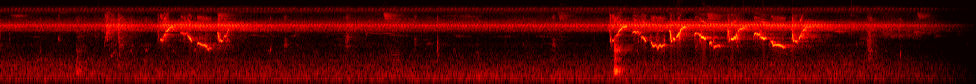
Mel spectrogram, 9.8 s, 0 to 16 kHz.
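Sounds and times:
constant shrill insect hum: 0.0s - 9.7s
Carolina wren singing: 1.0s - 2.6s, 6.1s - 9.4s.

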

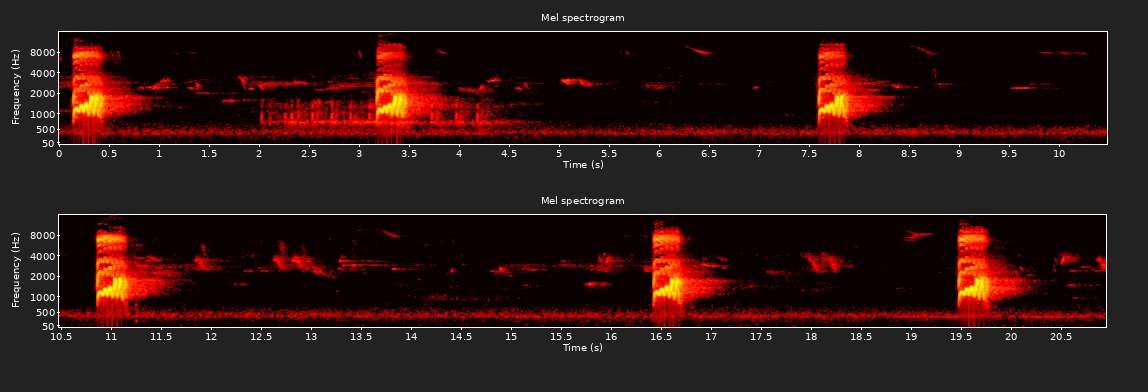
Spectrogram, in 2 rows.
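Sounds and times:
red-bellied woodpecker harsh rolling churr calls: 0.0s - 0.7s, 2.0s - 4.7s, 7.6s - 8.1s, 10.9s - 11.3s, 16.4s - 17.0s, 19.5s - 20.0s
faint chirps of other small birds: 0.0s - 20.9s.

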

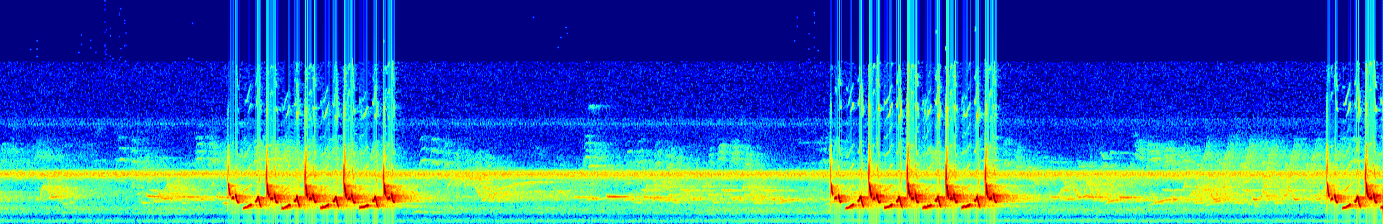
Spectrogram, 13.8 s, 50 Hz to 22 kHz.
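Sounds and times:
Carolina wren singing loud rolling phrases: 1.5s - 4.1s, 6.0s - 10.2s, 10.8s - 13.8s.

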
